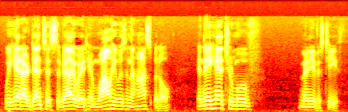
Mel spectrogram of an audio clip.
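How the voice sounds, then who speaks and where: A man in his fifties, a surgeon, giving an earnest, measured scripted appeal from his office. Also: medium pitch. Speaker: head and neck surgeon. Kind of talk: scripted advocacy monologue. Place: doctor's office with diplomas.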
